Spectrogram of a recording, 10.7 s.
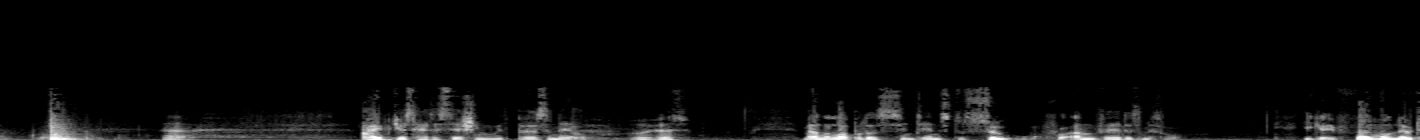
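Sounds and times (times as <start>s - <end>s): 
door closing: 0.0s - 0.9s
faint hum: 0.0s - 10.6s
speech: 1.2s - 1.6s, 2.7s - 5.2s, 6.0s - 9.0s, 9.8s - 10.6s.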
